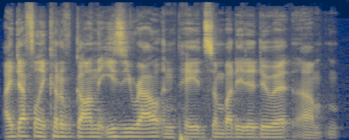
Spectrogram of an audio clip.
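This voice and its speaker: A young man with a very low voice talks casually as a podcast guest. He is relaxed and loose, and he fills his sentences with ums and likes. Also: rapid-fire. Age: young adult. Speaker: guest business owner. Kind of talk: casual interview talk.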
